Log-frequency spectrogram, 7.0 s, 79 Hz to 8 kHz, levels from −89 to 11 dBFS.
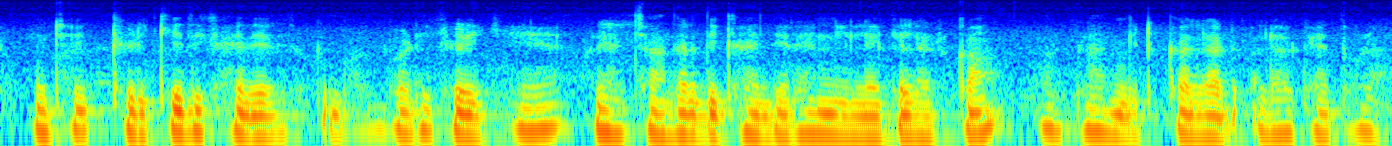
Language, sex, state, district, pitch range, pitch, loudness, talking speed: Hindi, male, Chhattisgarh, Raigarh, 105-125 Hz, 115 Hz, -19 LUFS, 260 wpm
